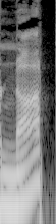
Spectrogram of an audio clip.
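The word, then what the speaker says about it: Knot: which were not protecting their queries from this cyclic DNS misconfiguration.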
